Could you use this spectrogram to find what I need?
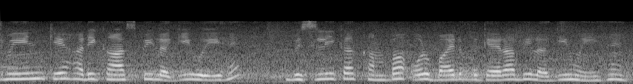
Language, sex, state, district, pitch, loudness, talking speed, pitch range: Hindi, female, Punjab, Pathankot, 230 Hz, -14 LUFS, 170 wpm, 215-245 Hz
